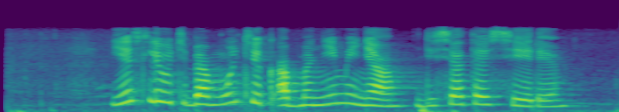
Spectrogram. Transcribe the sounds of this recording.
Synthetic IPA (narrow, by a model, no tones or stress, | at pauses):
jesʲlʲɪʊtʲɪbʲamulʲtʲɪkɐbmɐnʲimʲɪnʲadʲɪsʲat̪əjəsʲeɾʲɪjə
